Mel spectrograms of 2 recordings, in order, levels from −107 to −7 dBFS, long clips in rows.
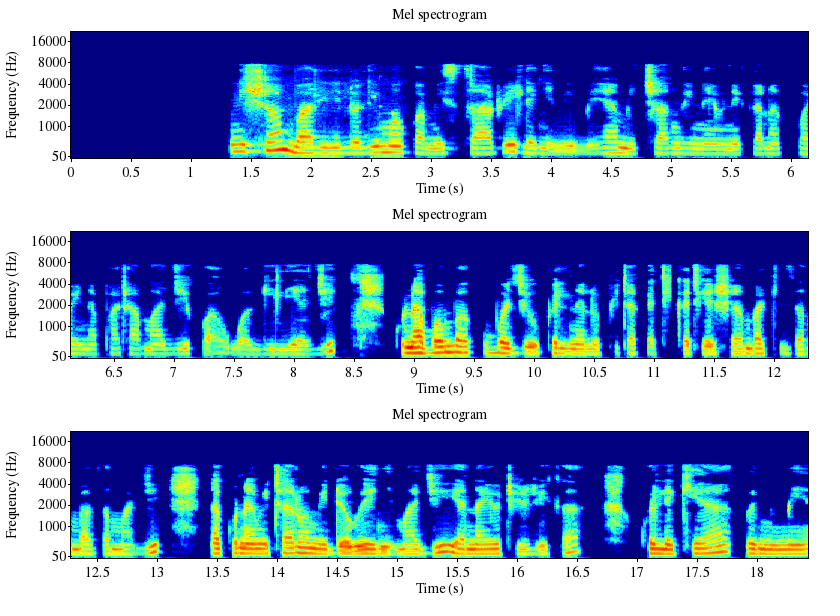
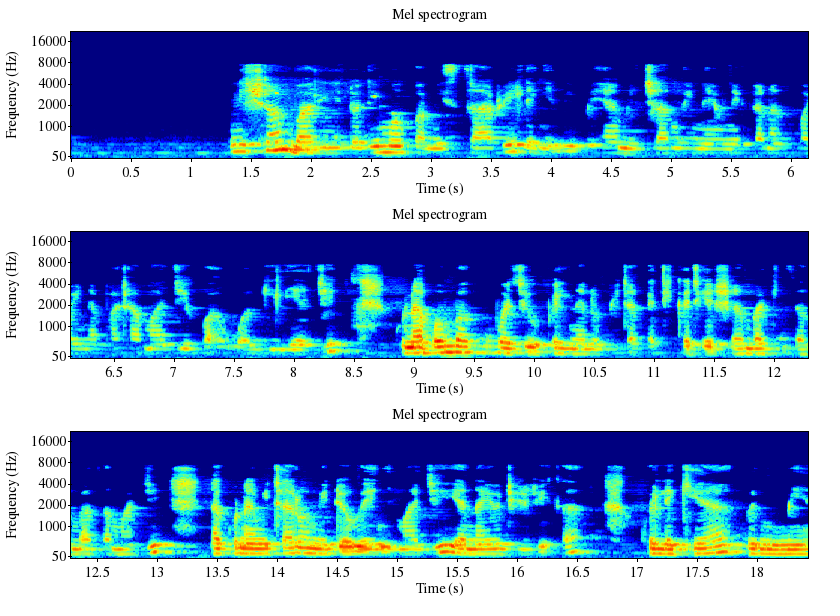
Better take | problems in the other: first | noise reduction (classical method WPE with log-MMSE)

